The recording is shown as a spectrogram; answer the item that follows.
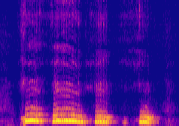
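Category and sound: vocal imitation, voice imitating pigeon cooing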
